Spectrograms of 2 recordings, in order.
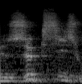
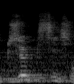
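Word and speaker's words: Zeuxis: Vous vous rappelez de Xuxis, ou Xuxis, on peut le prononcer de plusieurs manières.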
